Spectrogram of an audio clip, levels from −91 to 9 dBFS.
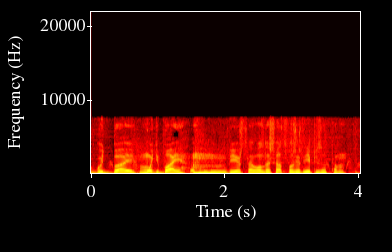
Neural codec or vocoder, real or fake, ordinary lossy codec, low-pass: none; real; none; none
